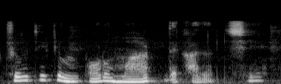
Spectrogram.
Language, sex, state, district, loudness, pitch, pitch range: Bengali, male, West Bengal, Cooch Behar, -16 LUFS, 165 Hz, 135-185 Hz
